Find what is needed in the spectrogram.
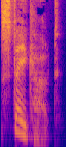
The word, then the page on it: stakeout: British English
